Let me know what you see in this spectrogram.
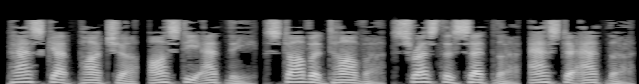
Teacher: Sanskrit sibilants before a stop assimilate to that stop, and if that stop is not already aspirated, it becomes aspirated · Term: partial and mutual assimilation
